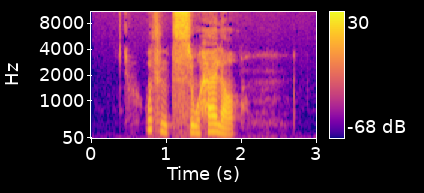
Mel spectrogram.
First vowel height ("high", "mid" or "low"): high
